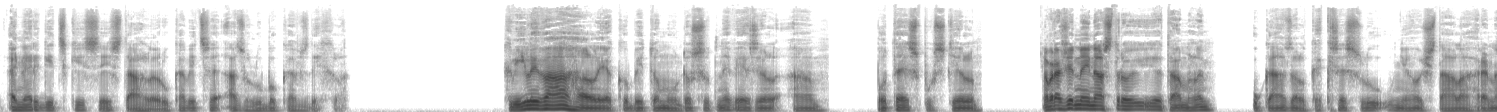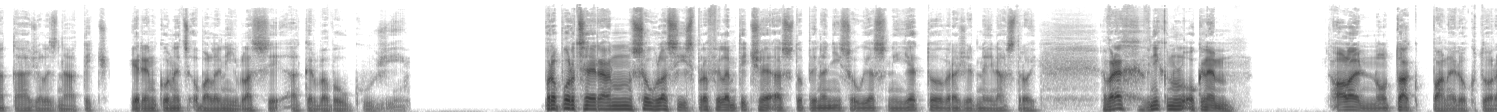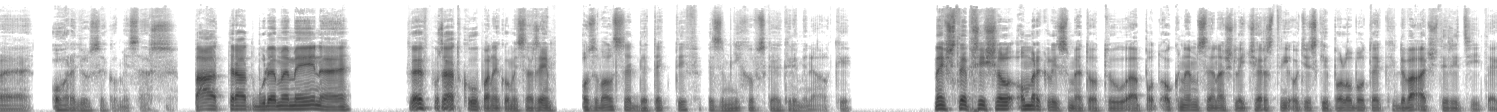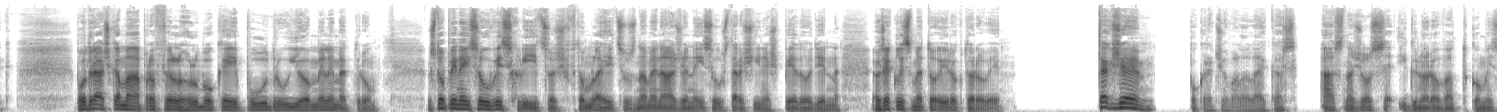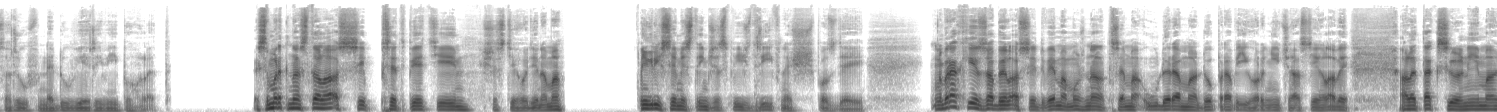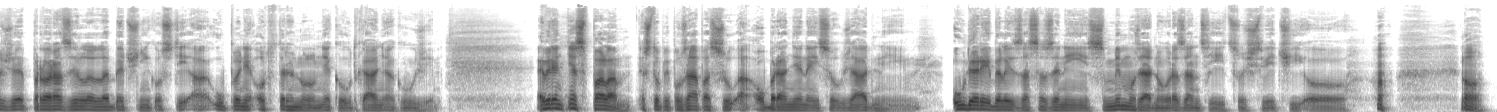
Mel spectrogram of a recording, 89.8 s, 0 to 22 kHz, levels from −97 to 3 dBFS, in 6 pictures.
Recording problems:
none

